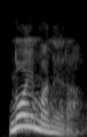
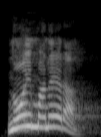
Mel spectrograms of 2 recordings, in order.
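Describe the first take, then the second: First: Said in the usual way. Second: "hay" punched high and loud with a falling end; loud, emphatic preacher's no; emphatic denial. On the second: Real, not acted. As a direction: declare it forcefully to the congregation.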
